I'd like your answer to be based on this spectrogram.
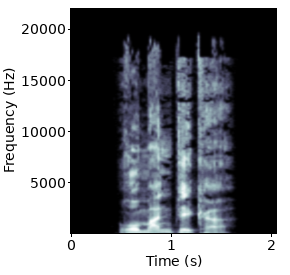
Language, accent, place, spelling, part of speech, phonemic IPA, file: German, Germany, Berlin, Romantiker, noun, /ʁoˈmantɪkɐ/, De-Romantiker.ogg
- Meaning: romantic, romanticist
